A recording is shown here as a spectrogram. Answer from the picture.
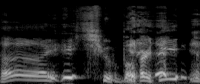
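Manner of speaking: slow, high belted singing. Playing a second Barney in a joke: Yogi Bear voice. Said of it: "Turning a bit more into Yogi Bear".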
